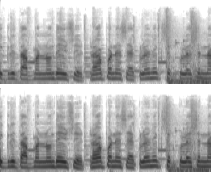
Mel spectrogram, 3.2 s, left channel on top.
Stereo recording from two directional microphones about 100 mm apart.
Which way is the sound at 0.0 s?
50° right (ahead or behind).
